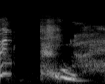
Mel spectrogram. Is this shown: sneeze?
yes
